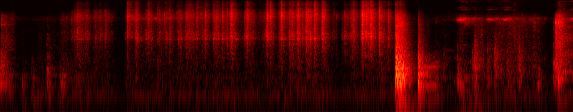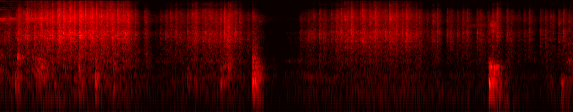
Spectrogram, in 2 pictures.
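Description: Plastic puzzle cubes click and rattle rapidly as they are twisted.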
